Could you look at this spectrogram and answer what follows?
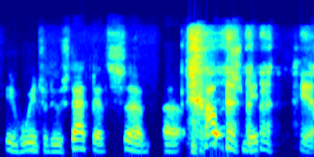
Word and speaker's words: Goudsmit: And so it, I can with great authority pronounce the names of the two people in, who introduced that. That's Goudsmit, yeah. Goudsmit and Uhlenbeck.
